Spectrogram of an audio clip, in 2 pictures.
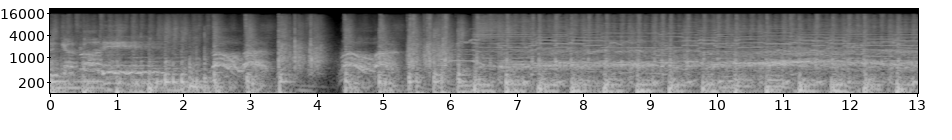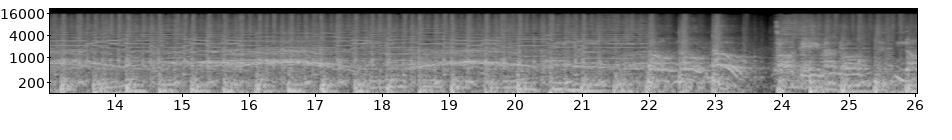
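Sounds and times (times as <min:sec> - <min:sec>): drum beat: 0:00.0 - 0:26.0
bagpipe melody over drones: 0:06.4 - 0:22.2.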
